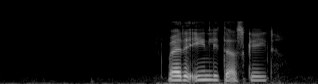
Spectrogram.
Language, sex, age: Danish, female, 35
